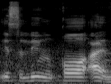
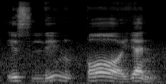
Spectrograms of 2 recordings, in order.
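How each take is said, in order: First: No 'y' sound is heard before the ending. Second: A 'y' sound is heard before the ending. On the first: This is the actual form, with ya changed to hamzah. "Jadi islinqaan tu" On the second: This is the original underlying form with ya. "asalnya ialah islinqayan"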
